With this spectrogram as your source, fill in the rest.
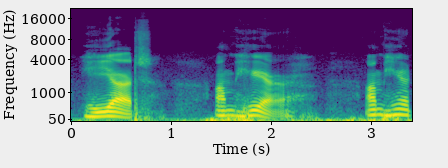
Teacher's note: so the final R will not be pronounced except there is a vowel after it in the following word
